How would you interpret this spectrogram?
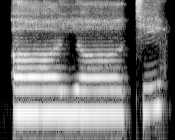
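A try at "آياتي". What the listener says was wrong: That's it. Well done. That was really nicely read.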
